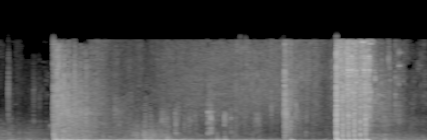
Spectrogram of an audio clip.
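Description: A grenade goes off in Call of Duty Vanguard, a loud sudden blast with a rumbling tail, followed a few seconds later by a second sharp burst of fire.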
